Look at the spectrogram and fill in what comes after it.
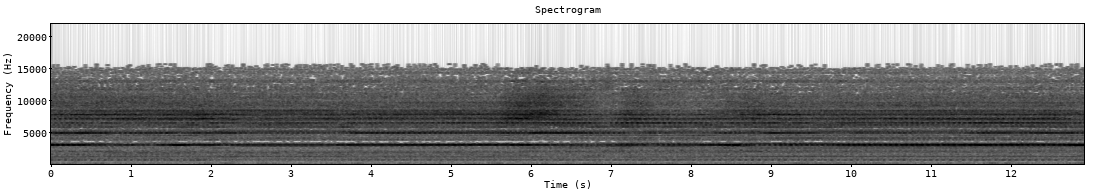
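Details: Frigidaire Gallery front-load washer, model GLTF1670AS1, final spin: loud steady jet-like roar with whining edge throughout, caused by bad motor bearings.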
